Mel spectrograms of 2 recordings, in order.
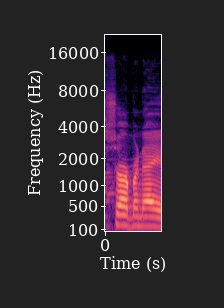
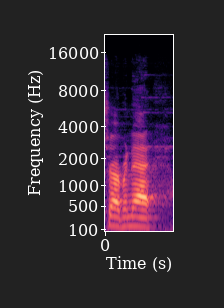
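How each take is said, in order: First: The name is said the French way. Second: The name is not said the French way. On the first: The speaker calls it wrong. "I've actually been pronouncing it like he was French" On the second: The speaker calls it right. "it's Charbonnet"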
